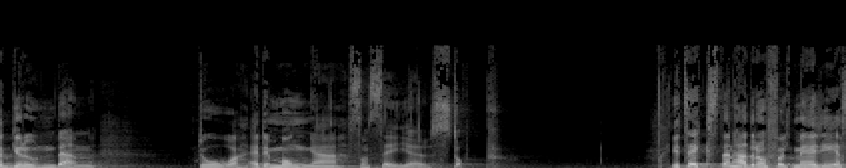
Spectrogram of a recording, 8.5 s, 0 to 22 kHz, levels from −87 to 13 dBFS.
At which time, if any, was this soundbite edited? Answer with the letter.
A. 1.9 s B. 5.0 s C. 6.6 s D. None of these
D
